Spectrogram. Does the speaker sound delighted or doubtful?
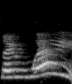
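delighted. It sounds happy and excitedly surprised. The news is welcome and surprising. "we could be really happy... We're really surprised"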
